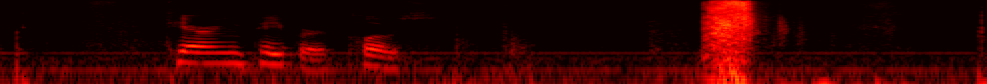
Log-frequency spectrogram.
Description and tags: Close-up recording of a person tearing paper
